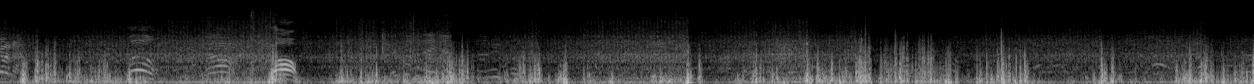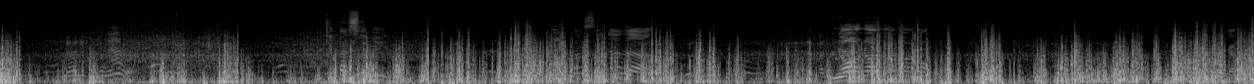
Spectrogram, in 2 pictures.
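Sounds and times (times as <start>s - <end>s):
tractor engine under load: 0.0s - 25.0s.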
